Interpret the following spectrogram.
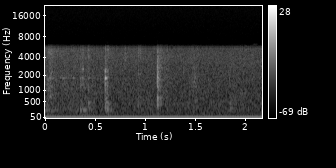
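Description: Two faint clicks, about half a second apart, over a steady low background hum, as the tablet used as a light box is handled and switched on.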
